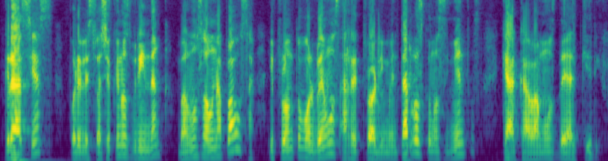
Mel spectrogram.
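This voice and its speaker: Lively man teaching a language. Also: medium pitch. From Guatemala. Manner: drills words slowly, coaxing viewers to repeat aloud. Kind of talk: televised language lesson.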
